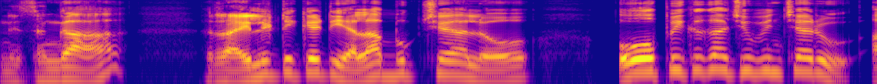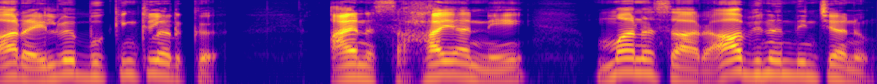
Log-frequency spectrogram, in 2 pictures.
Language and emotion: Telugu, happy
